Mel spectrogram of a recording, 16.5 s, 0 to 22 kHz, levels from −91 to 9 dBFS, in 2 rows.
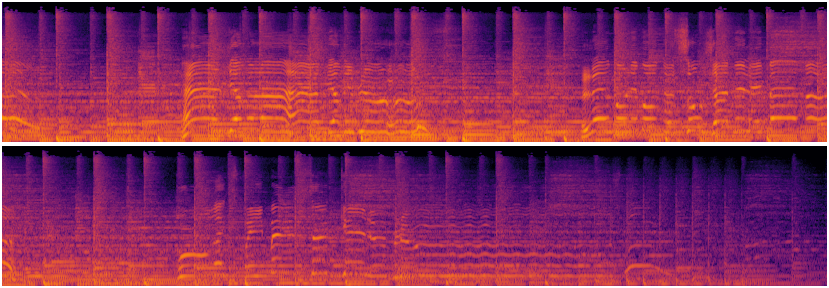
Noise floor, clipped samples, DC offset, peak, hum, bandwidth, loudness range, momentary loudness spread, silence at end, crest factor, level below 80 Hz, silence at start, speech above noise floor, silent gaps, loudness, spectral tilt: -43 dBFS; under 0.1%; under 0.1%; 0 dBFS; none; 19 kHz; 12 LU; 15 LU; 0.25 s; 20 dB; -30 dBFS; 0 s; 26 dB; none; -20 LUFS; -5 dB/octave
